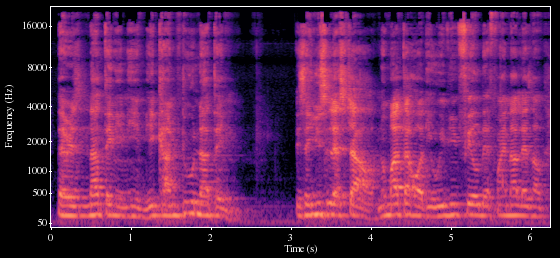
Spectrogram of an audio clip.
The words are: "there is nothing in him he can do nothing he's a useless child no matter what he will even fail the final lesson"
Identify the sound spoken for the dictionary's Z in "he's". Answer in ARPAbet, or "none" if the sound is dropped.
S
